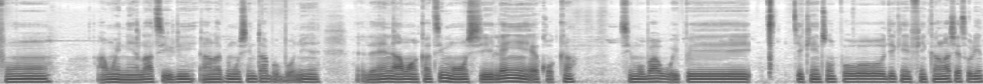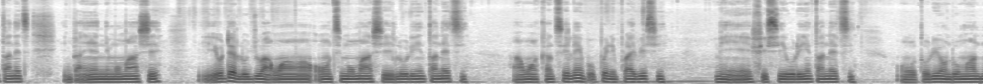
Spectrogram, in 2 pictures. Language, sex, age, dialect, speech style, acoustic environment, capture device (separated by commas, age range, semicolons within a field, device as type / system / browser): Yoruba, male, 25-34, Nigeria - Lagos Yoruba, excited, silence, mobile / Linux / Chrome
